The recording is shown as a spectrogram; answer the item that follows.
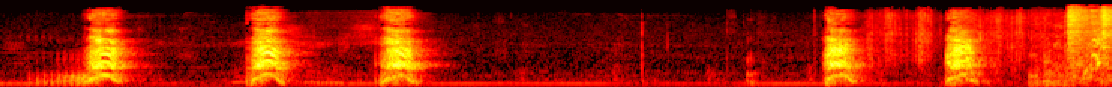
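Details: Barking from a pet dachshund and pug: three punchy barks in quick succession, a silent pause, then two more barks followed by rougher, scratchy noise.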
